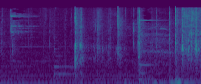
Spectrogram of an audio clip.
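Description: Quiet background music under a few sharp plastic clicks and creaks as a plastic toy capsule ball is twisted open.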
